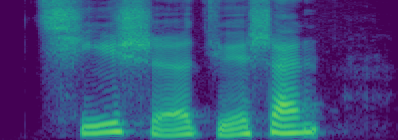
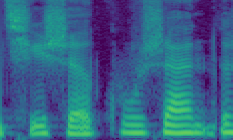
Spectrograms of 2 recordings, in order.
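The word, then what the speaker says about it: 耆阇崛山: 罗月指是音译，王舍城是意译，所以这里是指的王舍城的奇舍觉山。奇舍觉山有的念作奇舍孤山，根据玄应音译是念奇舍孤山，这是不同的发音。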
